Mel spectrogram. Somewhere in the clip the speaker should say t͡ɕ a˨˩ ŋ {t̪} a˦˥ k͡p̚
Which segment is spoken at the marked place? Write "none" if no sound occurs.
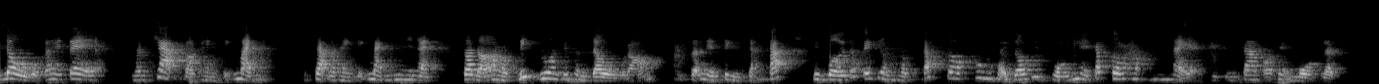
t̪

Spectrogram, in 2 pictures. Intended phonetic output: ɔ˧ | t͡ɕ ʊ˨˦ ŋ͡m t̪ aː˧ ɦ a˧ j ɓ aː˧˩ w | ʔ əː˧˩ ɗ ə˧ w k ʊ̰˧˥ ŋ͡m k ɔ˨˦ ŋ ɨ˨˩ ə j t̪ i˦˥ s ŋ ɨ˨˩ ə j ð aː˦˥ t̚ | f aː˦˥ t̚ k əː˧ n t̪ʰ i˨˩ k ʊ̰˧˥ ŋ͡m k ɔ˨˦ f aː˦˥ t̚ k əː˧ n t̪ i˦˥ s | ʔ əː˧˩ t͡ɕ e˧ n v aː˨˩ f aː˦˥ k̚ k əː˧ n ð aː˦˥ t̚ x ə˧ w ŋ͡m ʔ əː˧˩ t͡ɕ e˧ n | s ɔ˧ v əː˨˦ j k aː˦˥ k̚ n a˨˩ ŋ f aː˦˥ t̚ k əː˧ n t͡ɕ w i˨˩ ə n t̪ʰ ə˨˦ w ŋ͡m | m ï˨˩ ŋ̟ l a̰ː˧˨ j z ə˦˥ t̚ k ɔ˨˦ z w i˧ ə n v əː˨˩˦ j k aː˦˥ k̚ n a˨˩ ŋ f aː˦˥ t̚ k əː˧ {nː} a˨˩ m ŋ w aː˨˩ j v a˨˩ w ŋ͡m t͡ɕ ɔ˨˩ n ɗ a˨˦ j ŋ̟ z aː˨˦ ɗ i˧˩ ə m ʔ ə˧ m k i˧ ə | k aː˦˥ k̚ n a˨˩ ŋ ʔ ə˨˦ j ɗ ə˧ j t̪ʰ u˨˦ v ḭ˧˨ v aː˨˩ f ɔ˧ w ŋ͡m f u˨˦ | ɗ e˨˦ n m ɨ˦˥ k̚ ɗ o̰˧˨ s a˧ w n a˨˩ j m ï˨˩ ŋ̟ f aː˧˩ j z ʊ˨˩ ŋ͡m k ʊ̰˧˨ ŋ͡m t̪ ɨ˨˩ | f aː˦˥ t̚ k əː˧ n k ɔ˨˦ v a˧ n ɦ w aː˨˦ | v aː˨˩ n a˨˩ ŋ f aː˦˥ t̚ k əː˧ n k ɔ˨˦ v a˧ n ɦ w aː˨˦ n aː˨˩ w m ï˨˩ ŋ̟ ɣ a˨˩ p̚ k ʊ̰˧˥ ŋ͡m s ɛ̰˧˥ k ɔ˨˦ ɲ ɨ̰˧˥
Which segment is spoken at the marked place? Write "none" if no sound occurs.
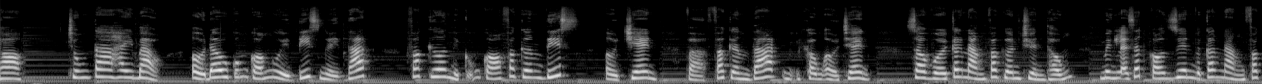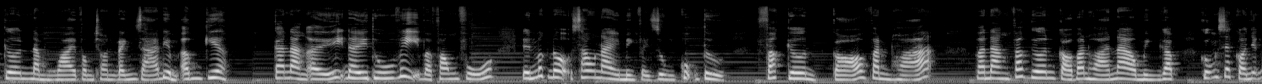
nː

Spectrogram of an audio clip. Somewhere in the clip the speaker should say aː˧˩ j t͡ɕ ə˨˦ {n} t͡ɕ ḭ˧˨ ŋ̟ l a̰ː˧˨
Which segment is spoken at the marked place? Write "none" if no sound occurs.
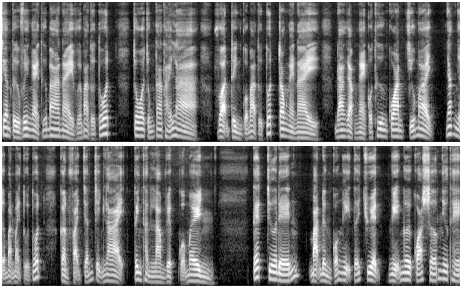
n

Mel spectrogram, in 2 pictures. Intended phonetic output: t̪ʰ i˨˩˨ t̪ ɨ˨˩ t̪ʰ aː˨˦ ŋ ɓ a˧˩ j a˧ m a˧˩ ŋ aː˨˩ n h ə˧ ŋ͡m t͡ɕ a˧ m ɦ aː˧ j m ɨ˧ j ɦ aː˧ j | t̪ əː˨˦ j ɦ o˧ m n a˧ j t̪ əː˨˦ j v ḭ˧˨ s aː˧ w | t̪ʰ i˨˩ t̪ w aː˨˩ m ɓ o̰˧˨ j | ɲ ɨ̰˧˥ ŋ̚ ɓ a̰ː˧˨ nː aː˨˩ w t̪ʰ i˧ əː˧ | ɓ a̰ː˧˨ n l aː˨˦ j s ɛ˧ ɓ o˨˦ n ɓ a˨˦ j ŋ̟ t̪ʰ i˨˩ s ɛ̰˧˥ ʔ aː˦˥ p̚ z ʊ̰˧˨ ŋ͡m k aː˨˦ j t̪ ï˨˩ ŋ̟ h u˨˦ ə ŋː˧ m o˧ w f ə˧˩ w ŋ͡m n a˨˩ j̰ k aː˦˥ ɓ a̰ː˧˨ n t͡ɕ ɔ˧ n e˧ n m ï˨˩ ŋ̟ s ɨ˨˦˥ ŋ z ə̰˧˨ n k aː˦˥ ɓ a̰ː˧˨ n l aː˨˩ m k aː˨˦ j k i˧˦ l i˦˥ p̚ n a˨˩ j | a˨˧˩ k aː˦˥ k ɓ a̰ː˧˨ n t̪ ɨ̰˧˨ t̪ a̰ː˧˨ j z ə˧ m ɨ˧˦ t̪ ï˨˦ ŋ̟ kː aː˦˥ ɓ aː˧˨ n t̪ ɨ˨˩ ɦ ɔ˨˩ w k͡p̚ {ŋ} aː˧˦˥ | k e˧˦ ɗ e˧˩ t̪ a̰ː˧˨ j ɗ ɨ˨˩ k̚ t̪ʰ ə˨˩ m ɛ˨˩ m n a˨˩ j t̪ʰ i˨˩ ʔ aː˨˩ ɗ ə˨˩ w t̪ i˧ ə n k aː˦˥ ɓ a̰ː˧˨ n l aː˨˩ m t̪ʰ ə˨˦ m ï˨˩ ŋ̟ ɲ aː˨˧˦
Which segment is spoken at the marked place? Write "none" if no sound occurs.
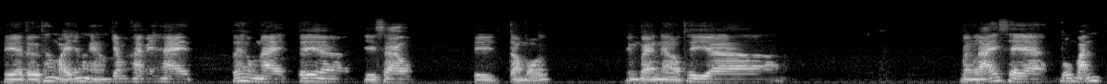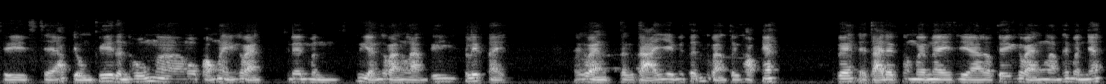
ɲ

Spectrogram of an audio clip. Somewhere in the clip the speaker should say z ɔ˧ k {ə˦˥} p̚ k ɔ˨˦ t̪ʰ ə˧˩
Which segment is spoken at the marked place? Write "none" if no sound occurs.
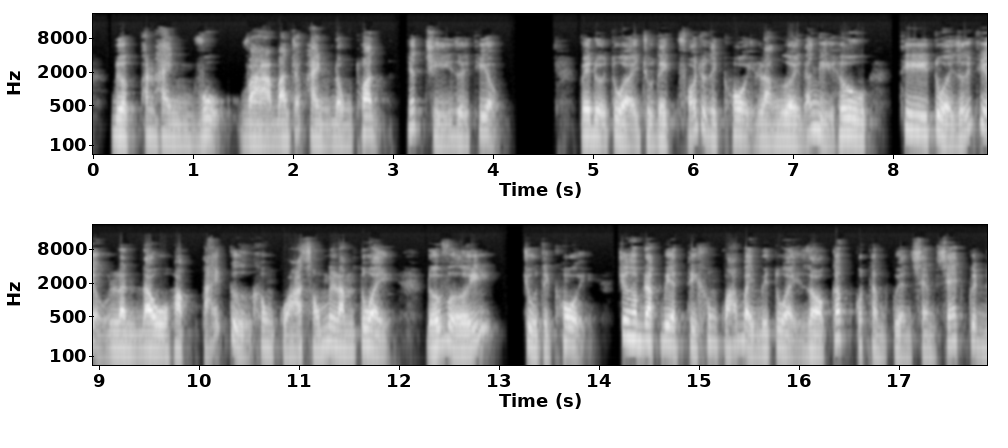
ə˦˥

